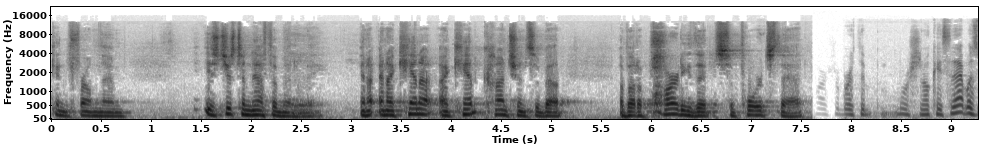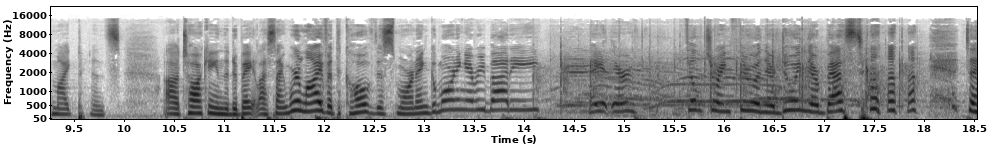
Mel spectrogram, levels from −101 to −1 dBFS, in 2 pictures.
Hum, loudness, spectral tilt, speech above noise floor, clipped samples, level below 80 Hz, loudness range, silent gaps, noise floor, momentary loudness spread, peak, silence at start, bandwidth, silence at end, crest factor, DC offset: none; -17 LUFS; -4.5 dB/octave; 26 dB; under 0.1%; -34 dBFS; 5 LU; none; -43 dBFS; 13 LU; 0 dBFS; 0 s; 14.5 kHz; 0 s; 16 dB; under 0.1%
